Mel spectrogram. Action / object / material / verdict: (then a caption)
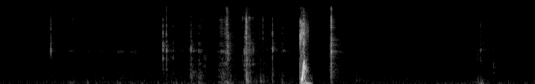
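scrape / soap bar with glitter coating / soap / none. A metal box-cutter blade scrapes the gold and teal glitter coating off a solid rectangular soap bar with an orange inside, held in the hand. Short, dry, gritty scraping strokes come in an irregular series, with one louder, fuller crunchy scrape near the middle. A faint final scratch follows after a pause.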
